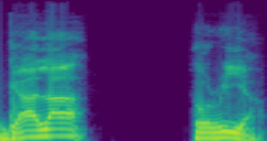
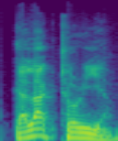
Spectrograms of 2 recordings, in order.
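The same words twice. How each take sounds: First: گالاکٹوریا drawn out very slowly, syllable by syllable; slow careful spelling-out. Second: Said in the usual way. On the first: Shown as a demonstration. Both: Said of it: "گالاکٹوریا کو کیا بولتے ہیں".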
